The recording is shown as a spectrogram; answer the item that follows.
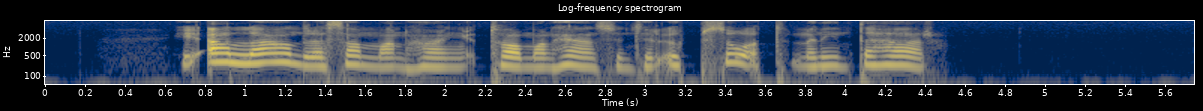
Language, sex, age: Swedish, female, 21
